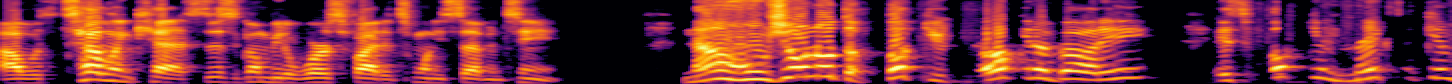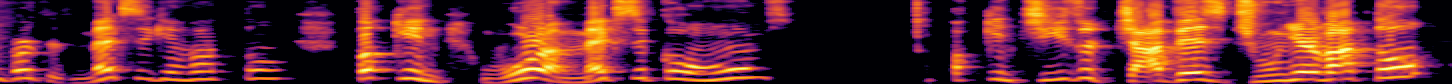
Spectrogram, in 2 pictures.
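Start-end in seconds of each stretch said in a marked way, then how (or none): 3.4-14.4 hammed-up Chicano slang voice, calling him Holmes and vato; imitating a Mexican boxing fan in a put-on Mexican-American accent; playful Mexican-American accent, a fan scolding the doubter; mock Mexican-American accent. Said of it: "That's how they talk".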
